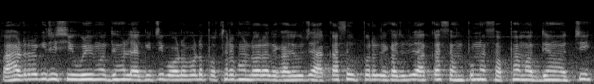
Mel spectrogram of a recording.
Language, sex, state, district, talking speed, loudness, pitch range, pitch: Odia, male, Odisha, Khordha, 200 wpm, -13 LUFS, 210-225 Hz, 215 Hz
